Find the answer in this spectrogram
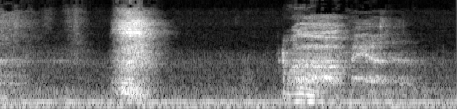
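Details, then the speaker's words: Allergy sneezing fit in a person: two loud, abrupt sneezes about a second apart, each with a sharp noisy release, over low room hum. "God, come on. Nope. Ugh."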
